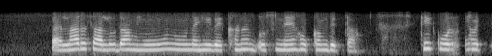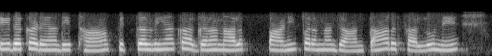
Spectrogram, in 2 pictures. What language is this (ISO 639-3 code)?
pan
